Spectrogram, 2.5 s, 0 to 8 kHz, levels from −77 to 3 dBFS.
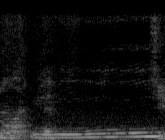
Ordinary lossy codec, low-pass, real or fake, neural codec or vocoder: none; 7.2 kHz; real; none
